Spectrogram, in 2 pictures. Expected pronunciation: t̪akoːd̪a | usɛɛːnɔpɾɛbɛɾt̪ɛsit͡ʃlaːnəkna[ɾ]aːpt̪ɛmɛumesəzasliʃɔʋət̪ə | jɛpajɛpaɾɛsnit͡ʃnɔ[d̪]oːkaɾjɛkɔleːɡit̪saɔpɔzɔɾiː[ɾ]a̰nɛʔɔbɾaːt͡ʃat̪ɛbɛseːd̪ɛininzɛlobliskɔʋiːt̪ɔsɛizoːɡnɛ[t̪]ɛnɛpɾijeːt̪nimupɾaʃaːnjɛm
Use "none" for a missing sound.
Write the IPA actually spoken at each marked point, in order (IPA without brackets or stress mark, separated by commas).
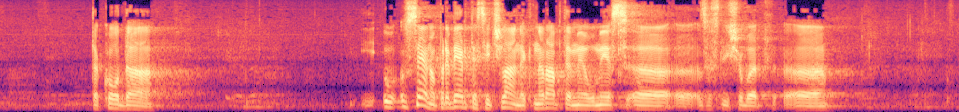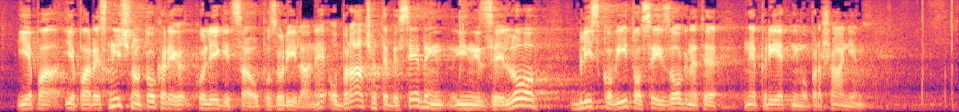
ɾ, t̪, l, t̪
